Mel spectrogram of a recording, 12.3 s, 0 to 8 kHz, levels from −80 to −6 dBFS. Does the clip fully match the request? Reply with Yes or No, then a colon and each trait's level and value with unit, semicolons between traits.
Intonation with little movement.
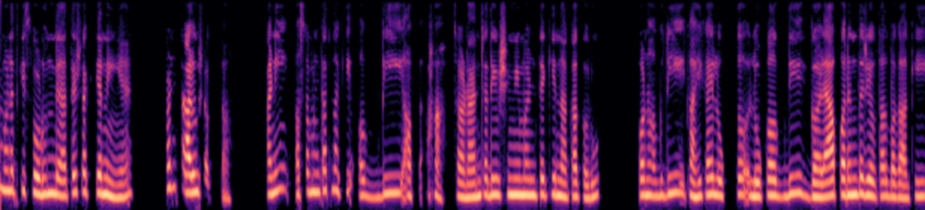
No: average, 3.2 semitones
